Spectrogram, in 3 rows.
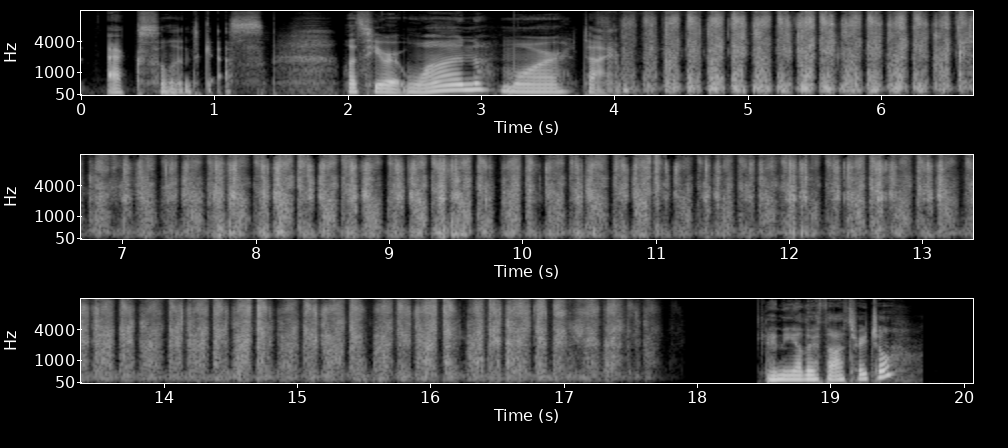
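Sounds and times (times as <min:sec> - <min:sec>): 
speech: 0:00.2 - 0:04.4, 0:18.6 - 0:19.6
finger rubbing against a paper wasp nest: 0:04.0 - 0:17.8.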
